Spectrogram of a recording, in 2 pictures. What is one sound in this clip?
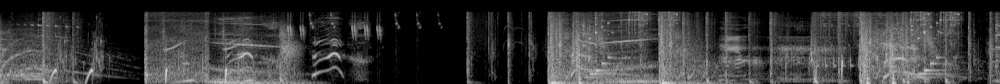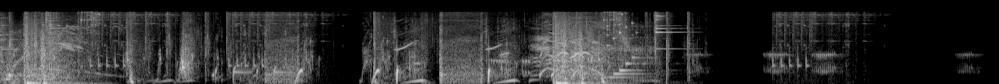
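Cartoonish game sound effects zap, pop and chirp in quick bursts.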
